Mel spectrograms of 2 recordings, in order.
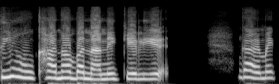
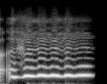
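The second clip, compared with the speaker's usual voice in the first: a loud, high knowing giggle; that special laugh; 6 semitones higher, 5 dB louder than usual. Acted. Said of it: "तो ये वो वाली हंसी है". (वो खास वाली ऊँची हँसी)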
